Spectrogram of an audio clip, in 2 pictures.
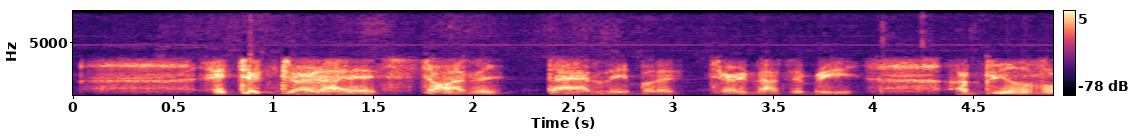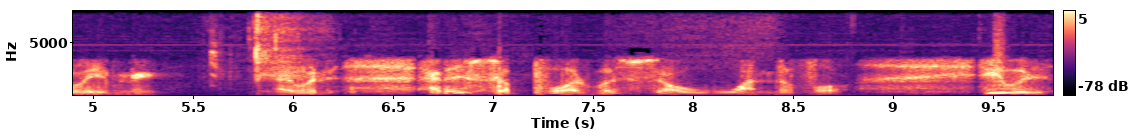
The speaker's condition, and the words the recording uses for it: Throat cancer. So I had to educate the left cord to come beyond where it usually goes and hit it for sound.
